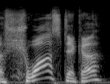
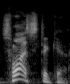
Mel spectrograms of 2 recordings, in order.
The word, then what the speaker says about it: swastika: A Beaver County family filed a lawsuit when they found a schwastika. Do I pronounce that word correctly, Ken? Swastika. Swast. There's no H there. There's no H. So swastika.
